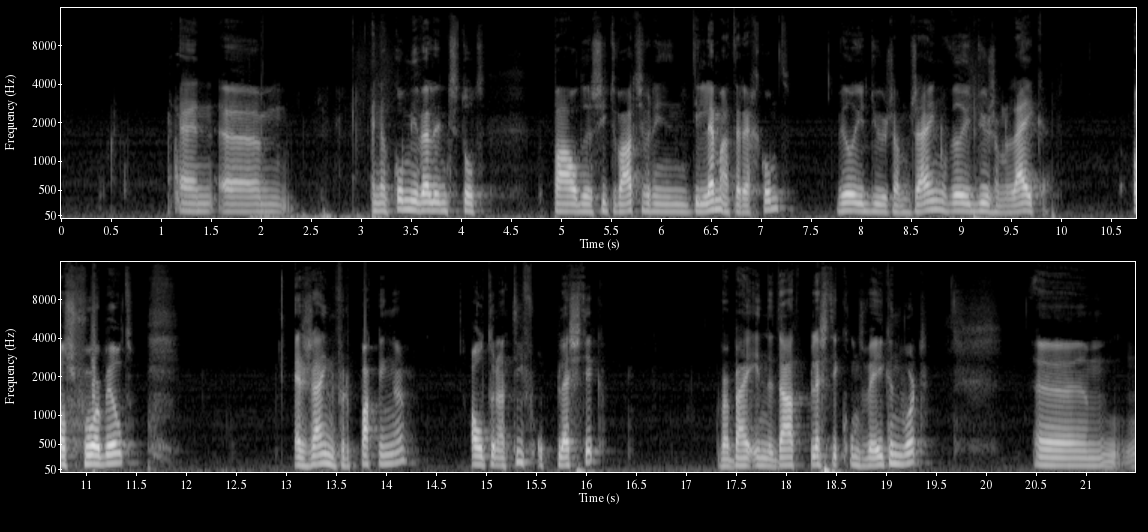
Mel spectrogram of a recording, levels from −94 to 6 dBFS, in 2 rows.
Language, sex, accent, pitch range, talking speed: Dutch, male, Dutch, 115-145 Hz, 105 wpm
